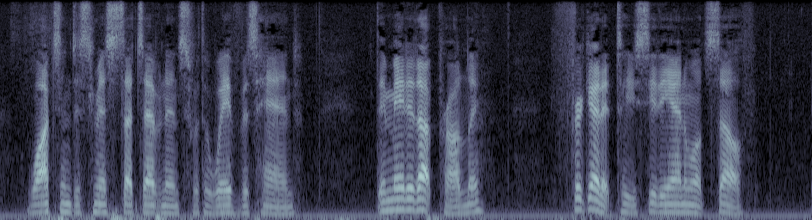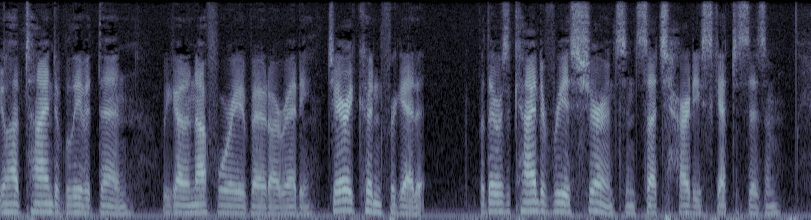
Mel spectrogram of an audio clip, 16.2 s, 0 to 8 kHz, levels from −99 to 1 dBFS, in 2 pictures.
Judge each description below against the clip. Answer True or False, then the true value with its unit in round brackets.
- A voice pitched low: True (105 Hz)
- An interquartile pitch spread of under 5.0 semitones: True (3.3 semitones)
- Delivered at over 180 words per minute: True (190 wpm)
